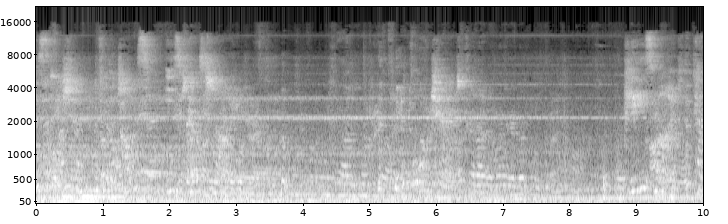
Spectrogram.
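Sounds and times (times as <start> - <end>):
recorded announcement: 0.0 - 10.0
train rumble with faint whine: 0.0 - 10.0.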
